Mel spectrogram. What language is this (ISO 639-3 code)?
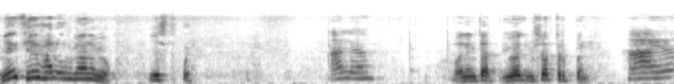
uzb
